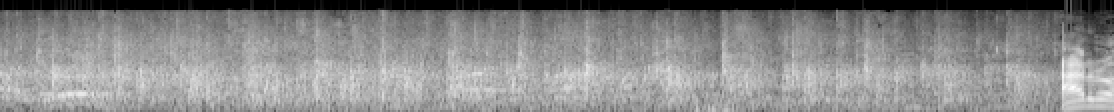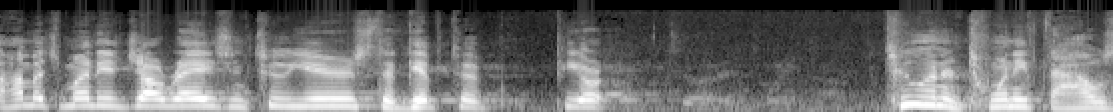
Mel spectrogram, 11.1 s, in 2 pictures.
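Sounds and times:
audience hand clapping: 0.0 - 5.6
speech: 5.4 - 8.7, 10.0 - 11.1.

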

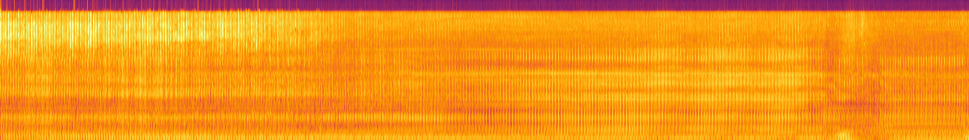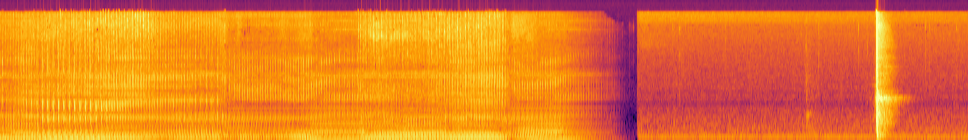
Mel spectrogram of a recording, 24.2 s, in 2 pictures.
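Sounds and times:
electric massager buzzing during full body massage: 0.0 - 20.0
sharp click: 23.0 - 23.4.

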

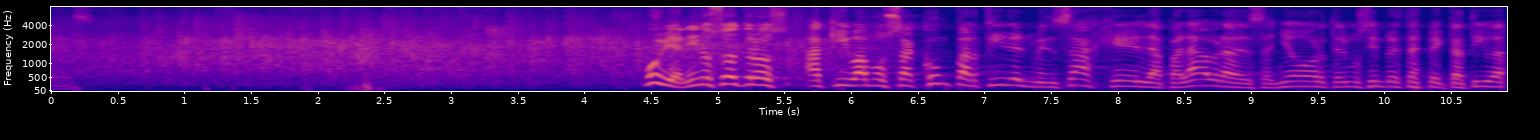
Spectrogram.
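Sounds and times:
audience applause: 0.0 - 6.4
speech: 4.5 - 10.9.

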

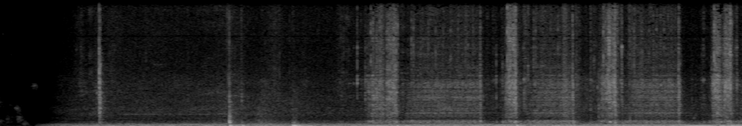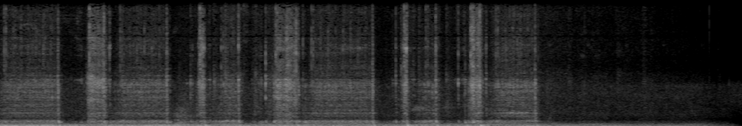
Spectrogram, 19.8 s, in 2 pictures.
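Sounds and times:
steady low whirring hum: 0.0 - 19.7
rotary telephone being dialed: 4.7 - 17.2.

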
